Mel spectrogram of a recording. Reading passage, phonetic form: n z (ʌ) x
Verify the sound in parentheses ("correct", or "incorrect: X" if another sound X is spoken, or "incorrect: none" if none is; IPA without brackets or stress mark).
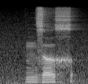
incorrect: ə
